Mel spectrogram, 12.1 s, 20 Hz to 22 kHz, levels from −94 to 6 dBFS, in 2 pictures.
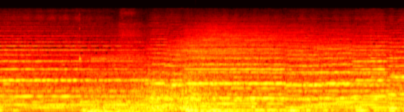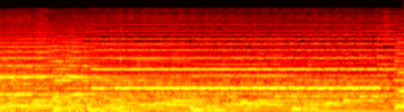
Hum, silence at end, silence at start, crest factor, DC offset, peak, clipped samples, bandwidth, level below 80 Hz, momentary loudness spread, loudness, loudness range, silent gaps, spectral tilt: none; 0 s; 0 s; 16 dB; under 0.1%; 0 dBFS; under 0.1%; 13 kHz; -28 dBFS; 4 LU; -16 LUFS; 2 LU; none; -6.5 dB/octave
